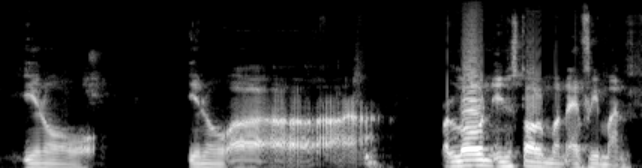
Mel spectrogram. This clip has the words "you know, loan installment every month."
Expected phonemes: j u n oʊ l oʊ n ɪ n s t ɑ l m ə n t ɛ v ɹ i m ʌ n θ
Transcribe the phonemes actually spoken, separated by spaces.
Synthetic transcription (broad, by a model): j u n oʊ l oʊ n ɪ n s t ɑ l m ə n t ɛ v ɹ i m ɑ n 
